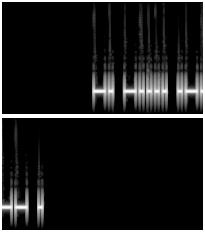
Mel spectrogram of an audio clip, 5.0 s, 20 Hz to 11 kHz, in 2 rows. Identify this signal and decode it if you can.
Morse code, heard as a keyed tone, about 25 wpm, 700 Hz. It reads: N6JE
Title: USA Call Signs - 4 Characters - 25wpm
